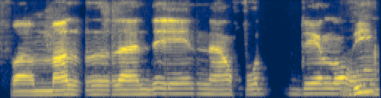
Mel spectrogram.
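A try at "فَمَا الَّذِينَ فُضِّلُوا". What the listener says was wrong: Di kurang banyak. Famalladina fuddilu.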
